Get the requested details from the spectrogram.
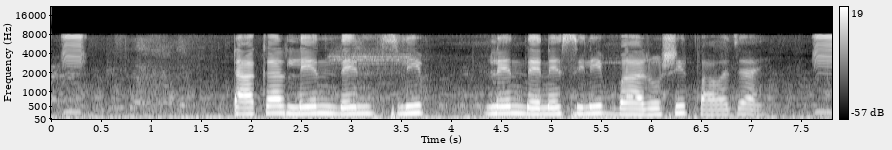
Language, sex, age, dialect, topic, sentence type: Bengali, female, 25-30, Standard Colloquial, banking, statement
